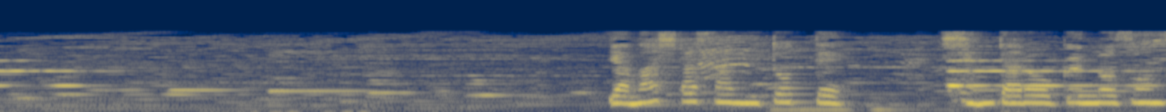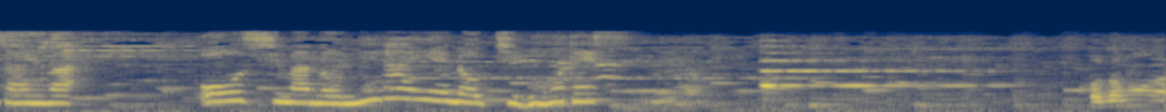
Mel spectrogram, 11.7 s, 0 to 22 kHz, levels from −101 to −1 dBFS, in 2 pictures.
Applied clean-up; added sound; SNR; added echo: classical method log-MMSE.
